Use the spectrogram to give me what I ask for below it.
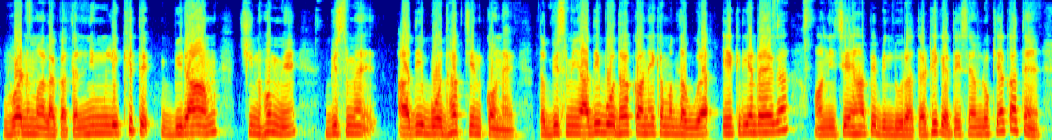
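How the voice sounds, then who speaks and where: A teacher leads an exam-prep grammar lesson, quizzing students by posing a question himself and then repeating the answer. His voice is high and darkish at a normal pace, and he sounds out syllables while calling the listener "babu."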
